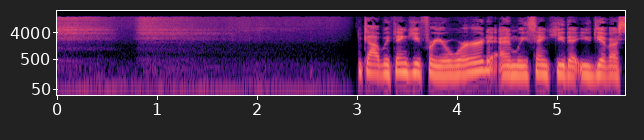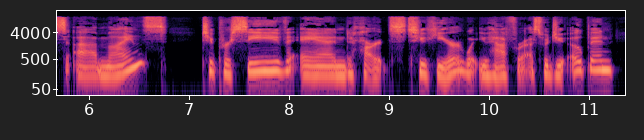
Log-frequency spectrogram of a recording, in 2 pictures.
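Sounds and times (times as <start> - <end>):
deep breath taken before a prayer: 0.0 - 2.7
speech: 3.0 - 11.3.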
